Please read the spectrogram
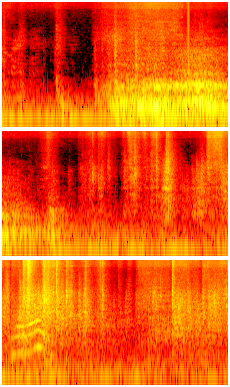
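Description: Large-format heat press opening, its lower platen coming out with a low mechanical run lasting about two seconds. A few seconds later comes paper rustling as the cover sheet is peeled back off the pressed sublimation shirt.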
